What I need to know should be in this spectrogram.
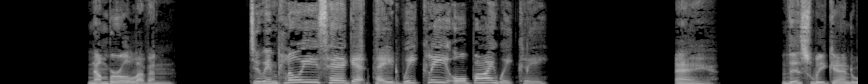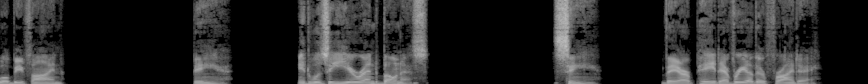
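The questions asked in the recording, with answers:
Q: Do employees here get paid weekly or bi-weekly?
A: C: They are paid every other Friday.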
